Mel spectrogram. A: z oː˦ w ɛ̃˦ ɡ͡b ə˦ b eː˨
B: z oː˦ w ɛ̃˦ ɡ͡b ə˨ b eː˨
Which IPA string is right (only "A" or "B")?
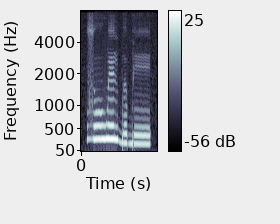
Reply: B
